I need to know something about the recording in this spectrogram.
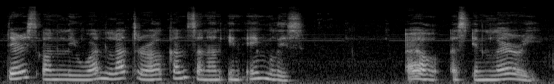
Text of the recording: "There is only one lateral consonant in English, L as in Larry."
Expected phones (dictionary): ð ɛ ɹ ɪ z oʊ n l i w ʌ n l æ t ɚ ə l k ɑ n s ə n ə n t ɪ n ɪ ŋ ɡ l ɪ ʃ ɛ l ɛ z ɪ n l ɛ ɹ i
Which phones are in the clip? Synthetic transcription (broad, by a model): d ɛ ɹ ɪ s oʊ n l i w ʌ n l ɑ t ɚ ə l k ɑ n s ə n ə n ɪ n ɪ ŋ ɡ l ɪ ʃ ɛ l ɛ s ɪ n l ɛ ɹ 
